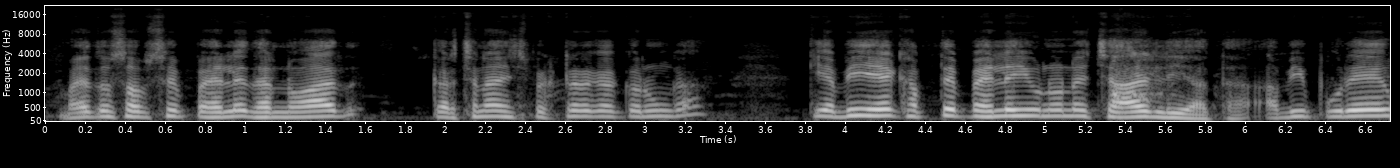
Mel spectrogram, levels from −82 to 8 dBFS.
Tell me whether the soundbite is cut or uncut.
uncut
